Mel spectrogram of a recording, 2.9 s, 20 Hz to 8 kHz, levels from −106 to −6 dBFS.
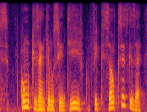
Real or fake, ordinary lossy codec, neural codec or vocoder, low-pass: real; AAC, 48 kbps; none; 7.2 kHz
